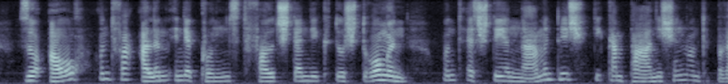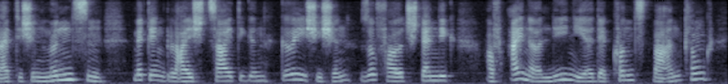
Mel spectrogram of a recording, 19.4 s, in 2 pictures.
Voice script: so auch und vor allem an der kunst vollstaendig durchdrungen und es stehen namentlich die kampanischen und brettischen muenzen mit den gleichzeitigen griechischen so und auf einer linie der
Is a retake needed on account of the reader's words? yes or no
yes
